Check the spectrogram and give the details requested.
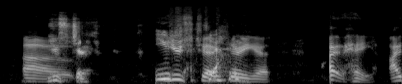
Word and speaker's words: Juszczyk: And I can't pronounce the guy's last name for nothing, but the fullback from San Francisco, Jusek. Juszczyk.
